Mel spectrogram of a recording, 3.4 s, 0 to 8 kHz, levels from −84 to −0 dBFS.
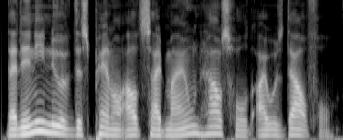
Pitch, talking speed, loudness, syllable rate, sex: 135 Hz, 225 wpm, -19 LUFS, 6.3 syllables/s, male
